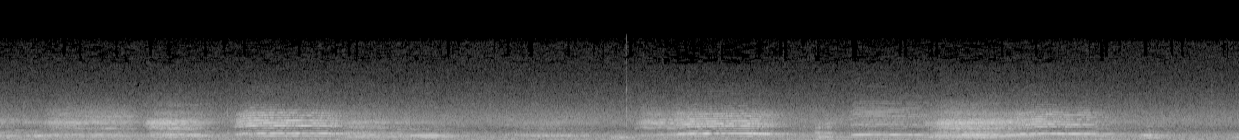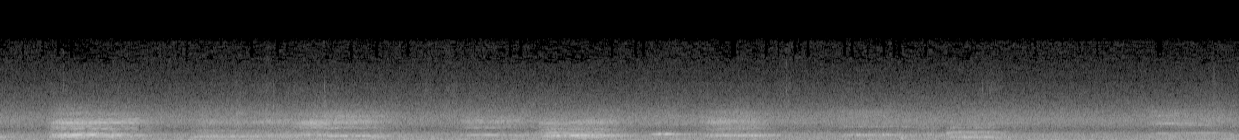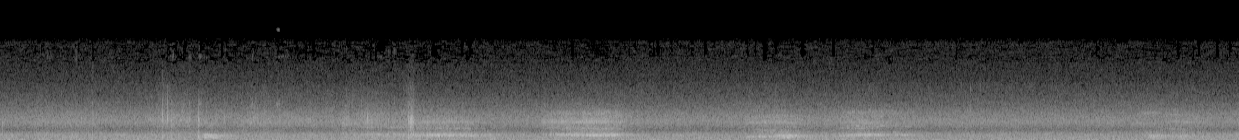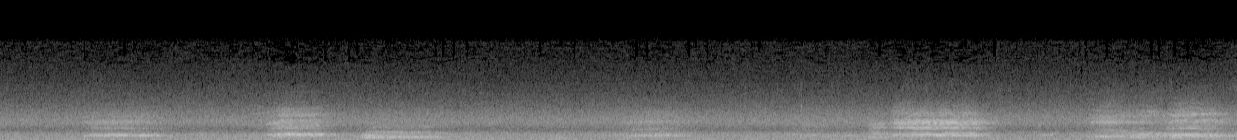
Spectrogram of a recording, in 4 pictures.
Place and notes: Vigneulles, In front of the cemetery at night
Vigneulles, at night, a minuscule cemetery at the top of the village, on the way to RosiÃ¨res, and few mad sheeps talking.
Vigneulles, France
